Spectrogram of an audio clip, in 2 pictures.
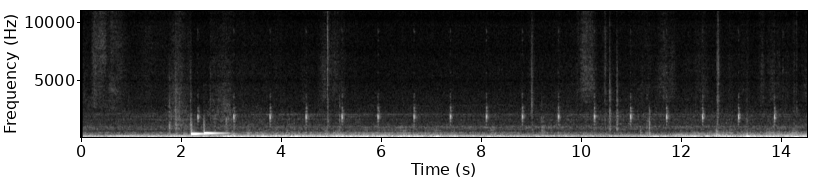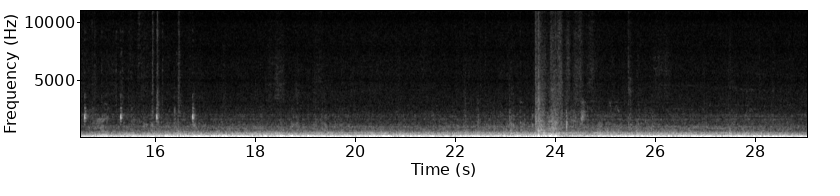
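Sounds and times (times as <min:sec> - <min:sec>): low road rumble: 0:00.0 - 0:29.0
turn signal ticking: 0:02.1 - 0:18.2
two-note rising chime: 0:02.2 - 0:03.0.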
